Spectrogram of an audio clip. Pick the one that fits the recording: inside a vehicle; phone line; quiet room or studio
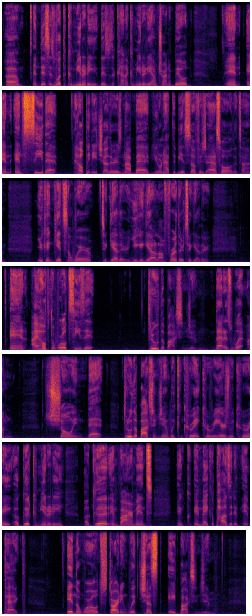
inside a vehicle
